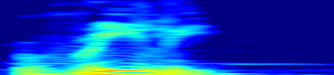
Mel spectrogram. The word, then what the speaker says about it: really: 来看一下 really 这个单词啊，美式发音当中它有一个规则，就是 a 跟 l 碰在一起， a 可以被 l 所吸收，就变成 really.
